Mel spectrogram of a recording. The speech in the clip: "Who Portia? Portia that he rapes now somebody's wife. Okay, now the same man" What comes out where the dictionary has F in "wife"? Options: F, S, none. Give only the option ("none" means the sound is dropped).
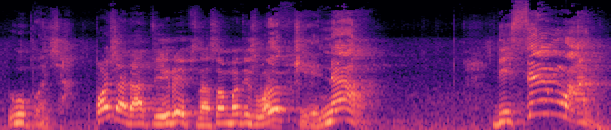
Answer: none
